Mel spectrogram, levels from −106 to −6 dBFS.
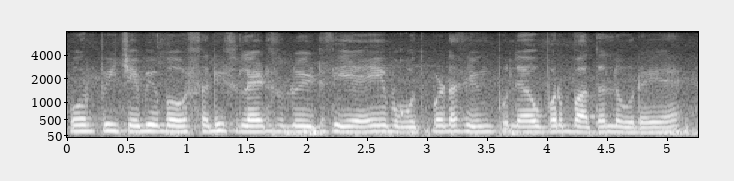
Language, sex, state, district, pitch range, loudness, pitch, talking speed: Hindi, male, Uttar Pradesh, Shamli, 155-170 Hz, -12 LUFS, 165 Hz, 205 wpm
